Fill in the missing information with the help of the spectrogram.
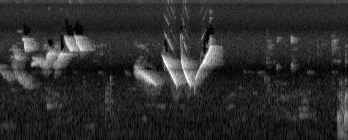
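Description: Great thrush song: two bursts of clear, slurred whistles, rising and falling quickly, with the second phrase louder. A brief low thump at the end.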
